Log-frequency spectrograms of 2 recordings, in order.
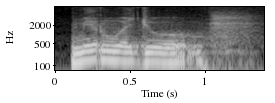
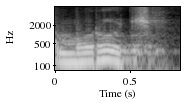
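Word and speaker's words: مروج: kalau Dar Raja ruju itu bukan mirwaj bacanya harusnya marwaj sebab bukunya kan setelahnya waadin aljauhar itu kalau di bahasa Arab gak dibaca mirwaj tapi dibaca muruj jamak dari marjun marajuju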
